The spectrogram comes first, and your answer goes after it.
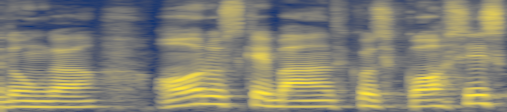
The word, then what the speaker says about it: Cauchy: ठीक है, तो पहली थ्योरम है कॉशीस। स्पेलिंग क्या होता है? कॉची नहीं लिखना है, ठीक है, CAU, कॉशीस थ्योरम।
